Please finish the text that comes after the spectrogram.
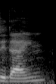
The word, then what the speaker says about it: Zidane: gonna call this guy's a Dane uh I know it's been out I think it's pronounced Zidane because as if there was a French footballer with the same name who was pronounced like that but it's just ingrained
